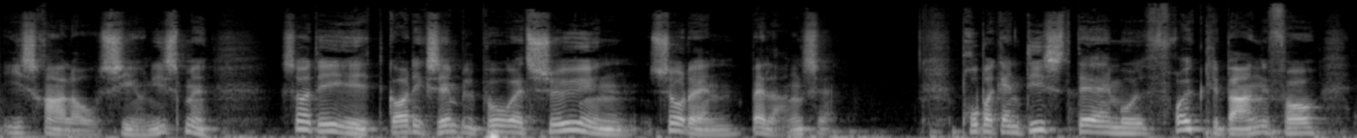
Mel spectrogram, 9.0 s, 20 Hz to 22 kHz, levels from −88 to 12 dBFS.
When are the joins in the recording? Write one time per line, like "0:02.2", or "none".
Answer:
0:07.1

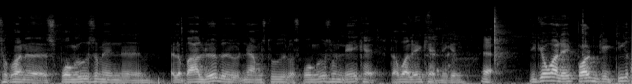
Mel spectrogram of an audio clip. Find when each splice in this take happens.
none

